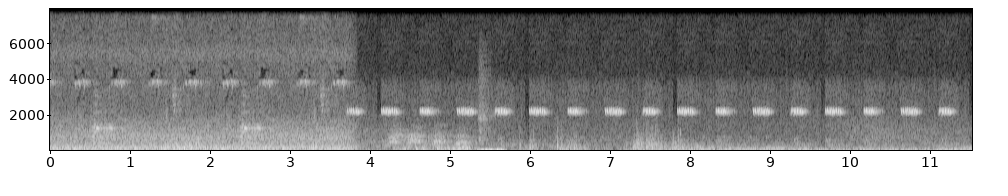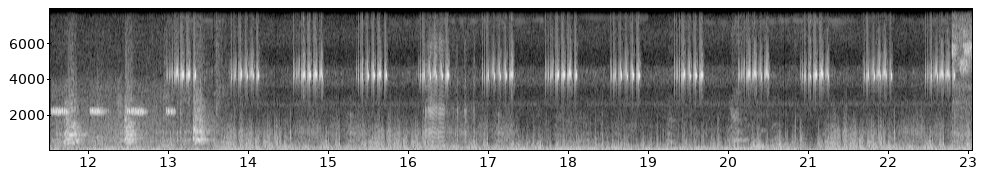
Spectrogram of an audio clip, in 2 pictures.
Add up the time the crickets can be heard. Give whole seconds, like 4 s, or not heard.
23 s.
